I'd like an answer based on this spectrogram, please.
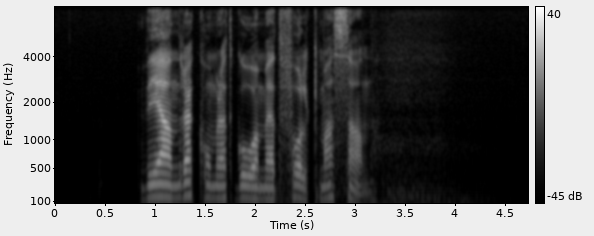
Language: Swedish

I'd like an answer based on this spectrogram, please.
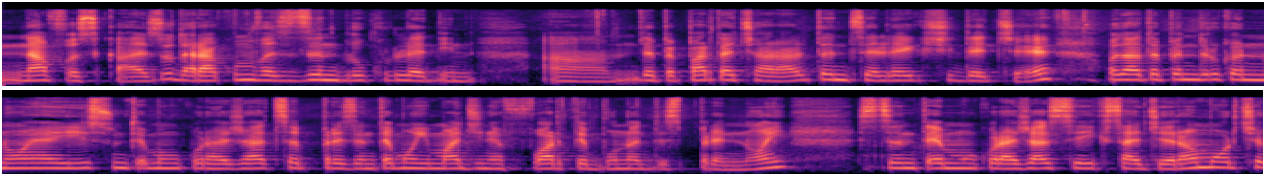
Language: Romanian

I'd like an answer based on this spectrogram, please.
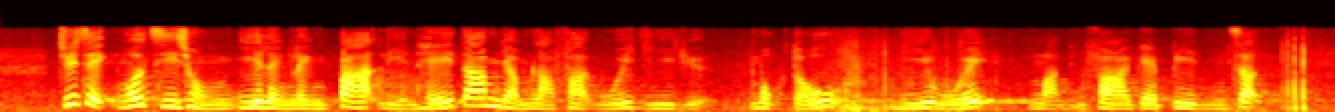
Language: Cantonese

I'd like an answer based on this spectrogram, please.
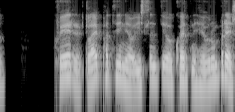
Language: Icelandic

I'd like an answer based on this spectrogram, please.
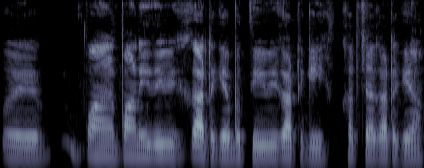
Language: Punjabi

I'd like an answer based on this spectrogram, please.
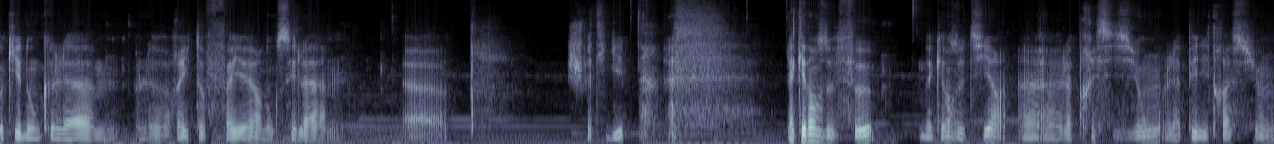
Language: French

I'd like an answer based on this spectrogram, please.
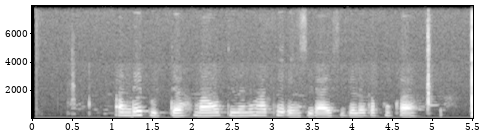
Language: Javanese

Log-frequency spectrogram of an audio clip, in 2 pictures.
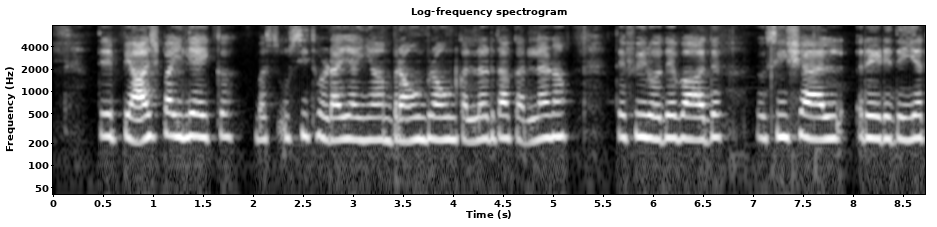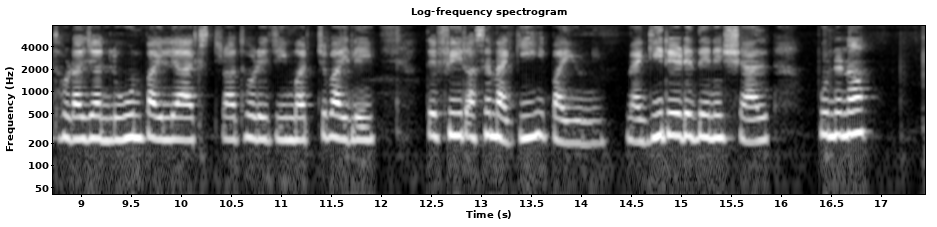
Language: Dogri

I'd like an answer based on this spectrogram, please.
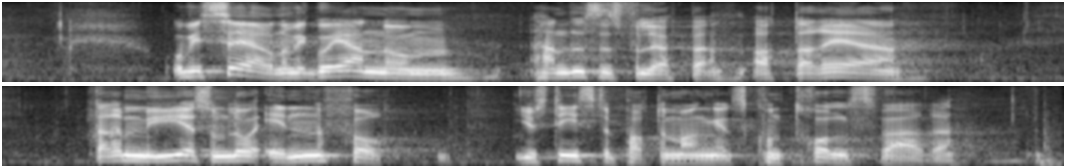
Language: Norwegian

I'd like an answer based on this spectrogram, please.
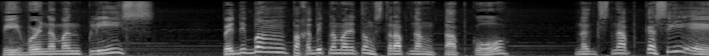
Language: Filipino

